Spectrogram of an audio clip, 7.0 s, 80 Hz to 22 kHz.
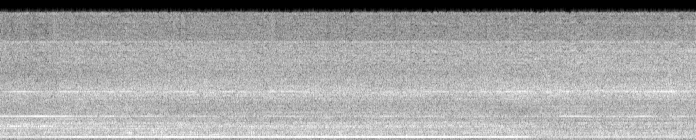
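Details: CECOR SD-15 Sump Shark with a battery conversion, running on battery power on the discharge setting, hose in the tank. Steady high-pitched rushing suction with a constant whine, no surging or rattles; vacuum motor running normally.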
